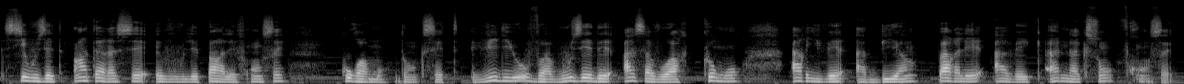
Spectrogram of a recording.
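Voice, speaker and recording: A man gives an online language lesson in a warm, mellow voice with a gravelly edge. He explains methodically, step by step. Soft music plays faintly behind him. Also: mid-range voice, a little slow. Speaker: French language teacher.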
